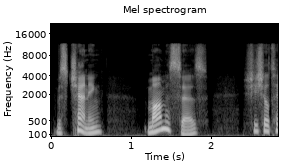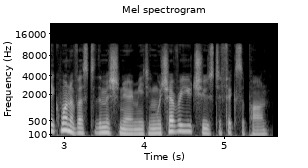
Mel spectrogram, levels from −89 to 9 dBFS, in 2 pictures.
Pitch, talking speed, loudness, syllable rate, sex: 145 Hz, 210 wpm, -21 LUFS, 6.9 syllables/s, male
